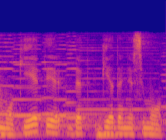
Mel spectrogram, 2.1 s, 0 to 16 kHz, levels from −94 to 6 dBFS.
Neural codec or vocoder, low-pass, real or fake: none; 7.2 kHz; real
